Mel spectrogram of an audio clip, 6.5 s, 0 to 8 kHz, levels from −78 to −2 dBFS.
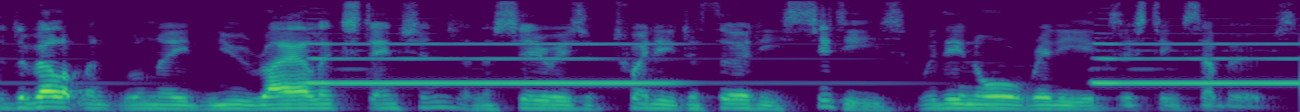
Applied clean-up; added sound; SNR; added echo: classical method log-MMSE.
